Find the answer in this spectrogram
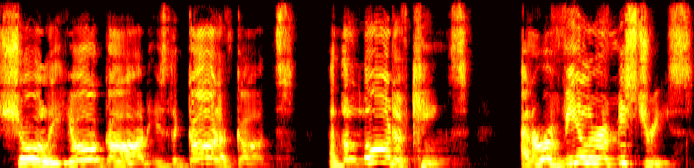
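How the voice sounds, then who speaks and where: Using a put-on character voice, a woman speaks at a fairly high pitch and fairly slow pace, with big swings in loudness. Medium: read story. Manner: commanding.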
